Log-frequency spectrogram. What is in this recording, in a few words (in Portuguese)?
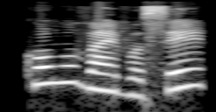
"como vai voce", portugues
